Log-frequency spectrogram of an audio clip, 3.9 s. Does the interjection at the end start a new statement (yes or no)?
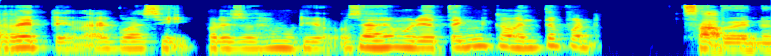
yes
